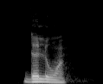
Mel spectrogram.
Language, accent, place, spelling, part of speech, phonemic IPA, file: French, France, Lyon, de loin, prepositional phrase, /də lwɛ̃/, LL-Q150 (fra)-de loin.wav
- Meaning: 1. from far 2. by far, easily, hands down (without doubt)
